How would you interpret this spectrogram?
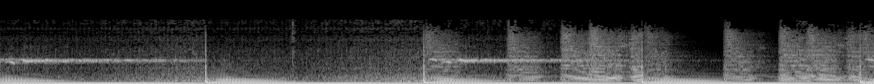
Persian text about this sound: نیکو رو انداختم پشت ماشین، استارت رو زدم و صدای موزیک رو تا آخر بردم بالا.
